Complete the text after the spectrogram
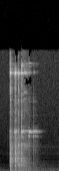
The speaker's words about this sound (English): So once I complete that, I'll choose the bigger marble and move it over to the empty glass jar.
